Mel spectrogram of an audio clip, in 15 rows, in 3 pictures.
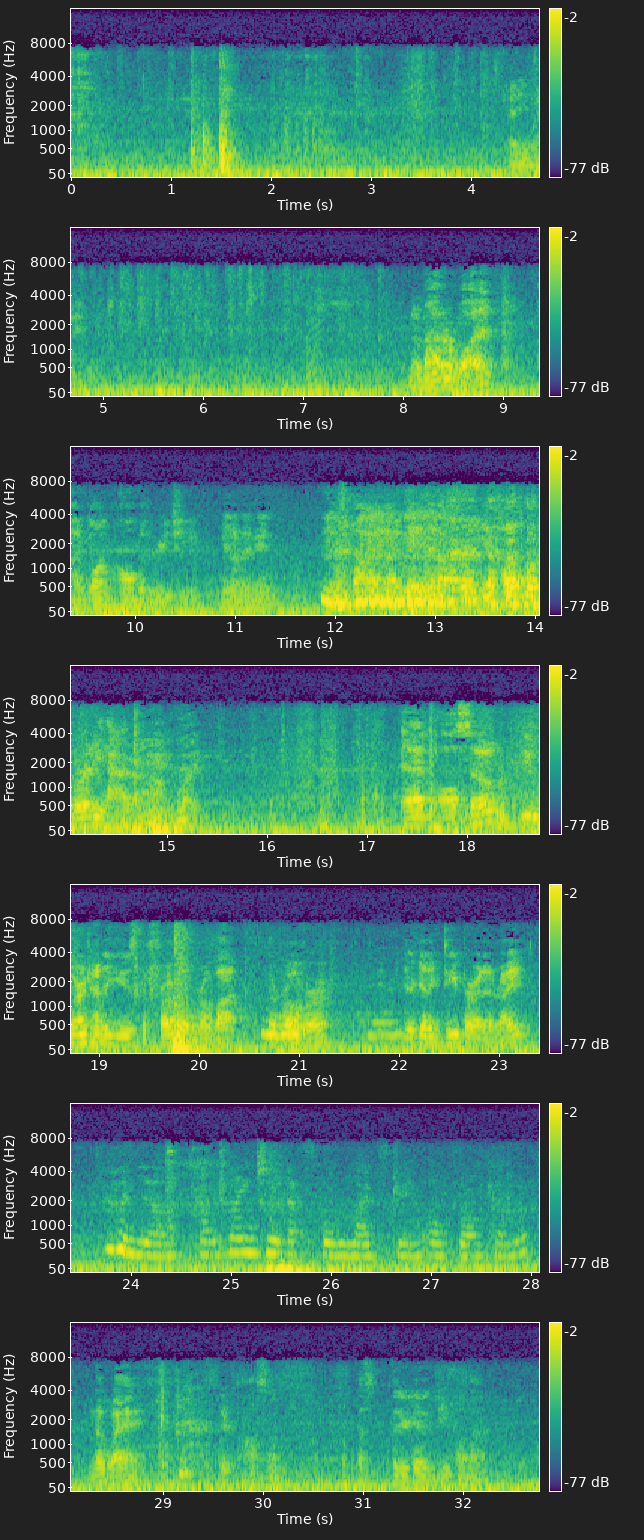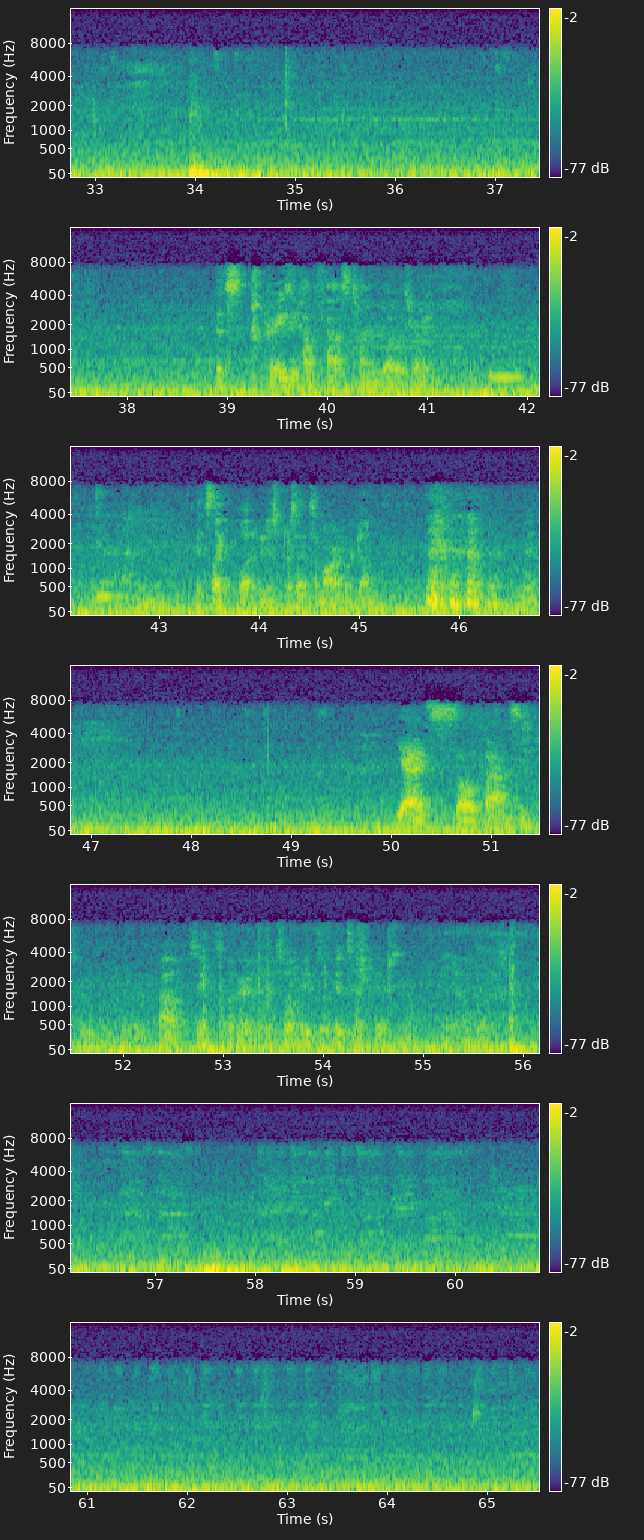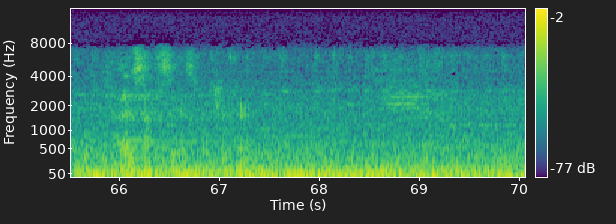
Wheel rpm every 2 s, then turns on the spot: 0, 0, 0, 0, 0, 0, 0, 0, 0, 0, 0, 0, 0, 0, 0, 0, 0, 0, 0, 0, 0, 0, 0, 0, 0, 0, 0, 0, 0, 0, 0, 0, 0, 0, 0.
none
